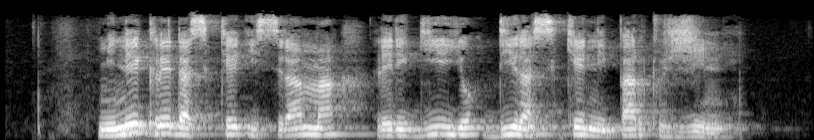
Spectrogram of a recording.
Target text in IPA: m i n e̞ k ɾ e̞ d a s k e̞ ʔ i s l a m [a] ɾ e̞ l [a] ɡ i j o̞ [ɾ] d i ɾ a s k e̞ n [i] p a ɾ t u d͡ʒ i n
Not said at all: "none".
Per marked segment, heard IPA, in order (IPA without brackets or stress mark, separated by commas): a, i, none, i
